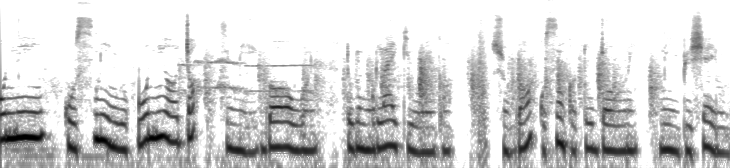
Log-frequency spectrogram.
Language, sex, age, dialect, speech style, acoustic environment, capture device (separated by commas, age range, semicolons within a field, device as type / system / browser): Yoruba, female, 25-34, Nigeria - Ibadan, happy, construction, desktop / Linux / Chrome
